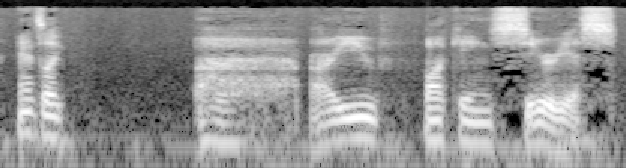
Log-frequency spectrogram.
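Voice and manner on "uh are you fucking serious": slow, weary exasperation; groan, then drag out the question; exasperated disbelief. Acted. Hero losing his day off, slow exasperated groan. Superman's reaction to yet another call.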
